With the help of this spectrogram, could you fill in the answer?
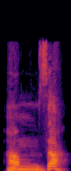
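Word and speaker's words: همزة: ঠিক আছে ঠিক আছে এবার এই হামজাটা সিম্পল উচ্চারণ হবে হামজাহ হামজাহ সবাই উচ্চারণ করেন হামজা ওকে এবার আমরা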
